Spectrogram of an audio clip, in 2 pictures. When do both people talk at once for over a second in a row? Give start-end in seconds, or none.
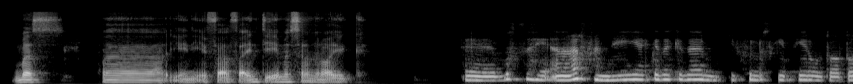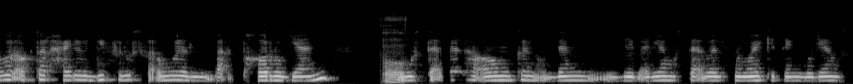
none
